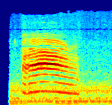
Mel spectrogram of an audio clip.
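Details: A stubborn, talkative female Siamese cat gives one clear, drawn-out meow lasting under a second, steady in pitch with a rich harmonic tone and a slight fall at the end, in a quiet room.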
